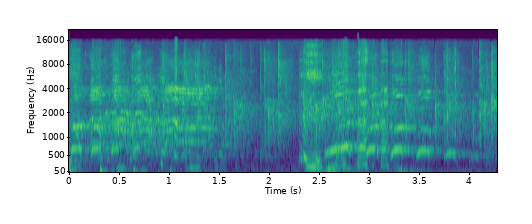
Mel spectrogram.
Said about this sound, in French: On applaudit.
